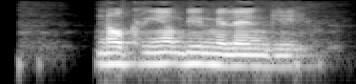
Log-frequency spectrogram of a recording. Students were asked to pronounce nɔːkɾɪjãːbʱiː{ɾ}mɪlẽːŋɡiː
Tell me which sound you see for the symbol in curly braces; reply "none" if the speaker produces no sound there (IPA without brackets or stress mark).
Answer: none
